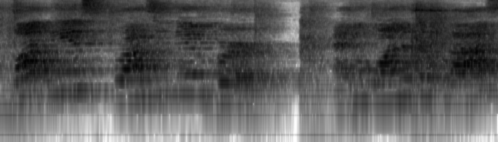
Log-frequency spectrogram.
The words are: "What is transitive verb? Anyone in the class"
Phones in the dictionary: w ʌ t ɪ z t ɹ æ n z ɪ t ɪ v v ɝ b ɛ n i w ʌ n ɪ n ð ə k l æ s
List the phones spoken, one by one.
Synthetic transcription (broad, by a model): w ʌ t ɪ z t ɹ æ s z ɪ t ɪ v b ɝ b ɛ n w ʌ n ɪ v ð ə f l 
